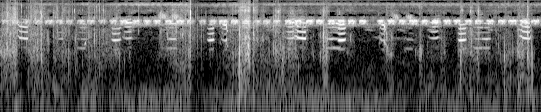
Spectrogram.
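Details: Baby frogs in a natural setting, giving short, clipped chirps that drop slightly in pitch, often in quick pairs or triplets, scattered irregularly over a steady, shrill high insect trill that runs throughout.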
